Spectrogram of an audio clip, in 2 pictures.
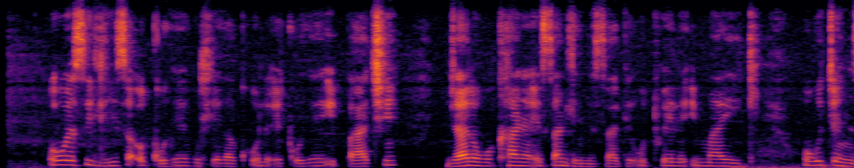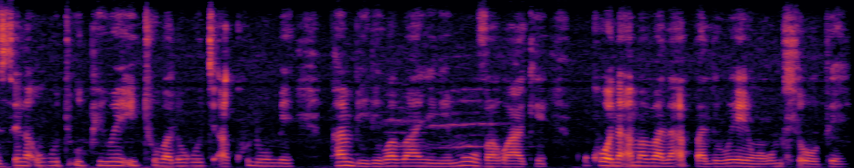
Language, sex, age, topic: North Ndebele, female, 25-35, health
